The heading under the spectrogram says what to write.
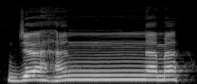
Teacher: Удержание назализации нун в размере двух огласовок.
